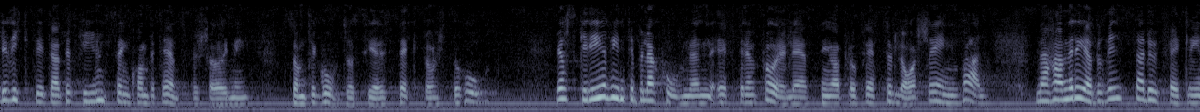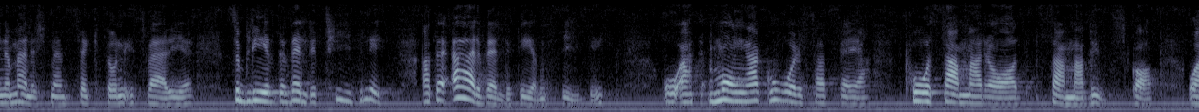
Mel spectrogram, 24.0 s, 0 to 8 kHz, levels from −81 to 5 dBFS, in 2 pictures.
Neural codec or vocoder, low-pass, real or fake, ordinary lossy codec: codec, 44.1 kHz, 7.8 kbps, Pupu-Codec; 7.2 kHz; fake; Opus, 24 kbps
